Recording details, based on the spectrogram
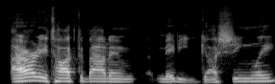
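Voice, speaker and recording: In a dry, close recording with no echo, a man talks at a moderate pace with fairly even intonation and a Northern Indiana accent. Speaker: sports podcast host. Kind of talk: casual sports podcast chat. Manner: repeats words often, halting starts.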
